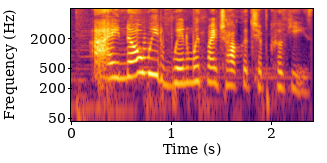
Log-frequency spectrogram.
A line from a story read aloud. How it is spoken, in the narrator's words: said Ivy, pleading her case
